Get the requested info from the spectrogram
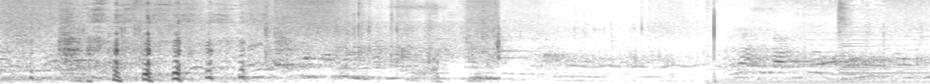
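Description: Indistinct voices of people talking in the background, fading after about three seconds; near five seconds the background hum changes abruptly.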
